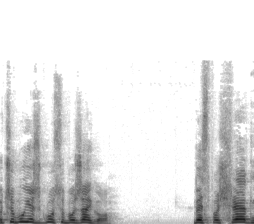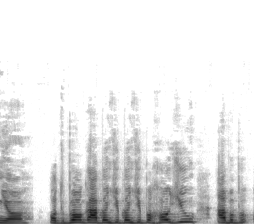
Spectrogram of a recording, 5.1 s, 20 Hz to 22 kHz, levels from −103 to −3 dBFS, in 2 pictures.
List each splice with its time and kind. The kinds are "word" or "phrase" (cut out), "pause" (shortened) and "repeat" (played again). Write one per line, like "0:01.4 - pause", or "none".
0:01.9 - word
0:02.9 - pause
0:03.8 - repeat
